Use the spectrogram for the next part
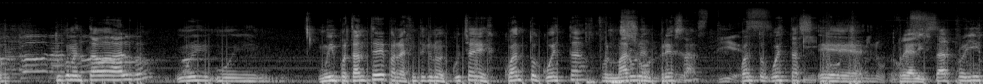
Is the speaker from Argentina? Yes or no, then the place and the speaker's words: no; Puente Alto, Santiago Metropolitan Region, Chile; Yo hoy día ando por la vida diciendo que soy de Puente Alto.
